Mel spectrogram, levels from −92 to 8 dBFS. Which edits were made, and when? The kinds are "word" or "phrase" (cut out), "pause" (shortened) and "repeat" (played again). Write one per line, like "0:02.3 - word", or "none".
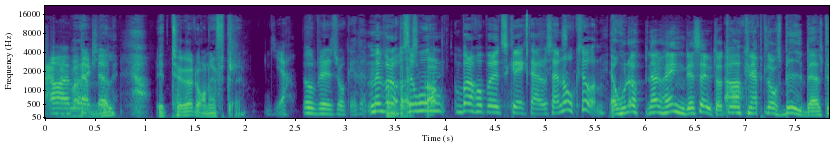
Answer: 0:02.5 - pause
